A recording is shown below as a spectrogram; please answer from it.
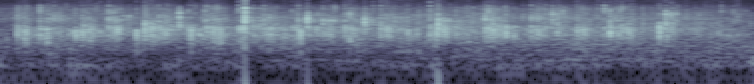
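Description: An audience at a literary gathering claps to welcome a critic and fiction writer to the stage, a steady, close patter of many hands with a few sharp individual claps standing out.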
